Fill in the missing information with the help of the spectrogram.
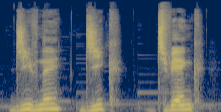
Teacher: Like before, we had a z turning into zi, and now we merge that with d to make dzi.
